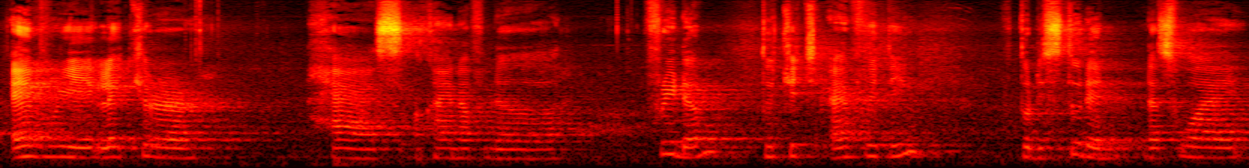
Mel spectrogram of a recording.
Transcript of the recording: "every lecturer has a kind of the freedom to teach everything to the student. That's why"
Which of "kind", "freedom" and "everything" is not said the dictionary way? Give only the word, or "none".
everything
